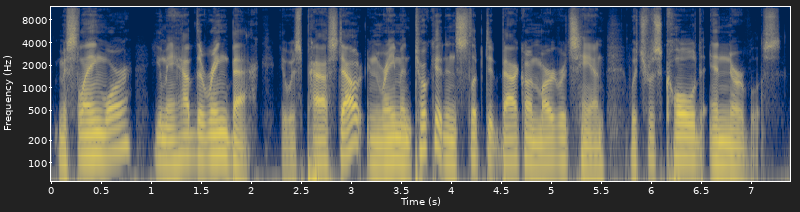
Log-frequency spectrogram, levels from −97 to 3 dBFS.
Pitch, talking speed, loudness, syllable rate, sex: 105 Hz, 225 wpm, -19 LUFS, 5.7 syllables/s, male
